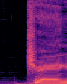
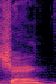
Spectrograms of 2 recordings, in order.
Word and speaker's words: Chheang: Now, I don't have a middle name, so my whole name is Vila Chheang. Chang is the English pronunciation for the Cambodian actual pronunciation of Chheang. Two H's, silent E. So. – Yeah. I did not know it was Chang. – It's Chang, yeah.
